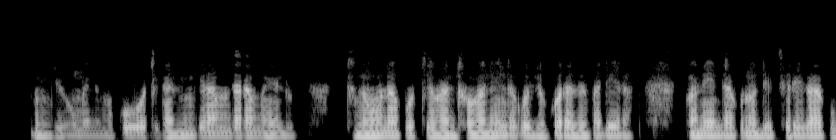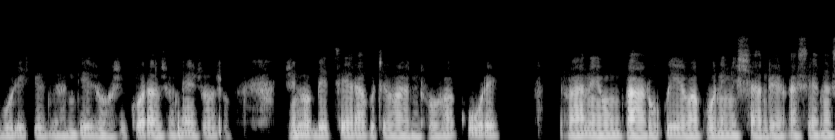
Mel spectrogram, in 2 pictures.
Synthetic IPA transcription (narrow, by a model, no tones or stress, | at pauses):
ndiumwenimukuwotiɡaniŋɡiɾamundaɾame̞ɗu | dino̞ːnakutiʋantʰuʋano̞e̞ndakuʐiko̞ɾaʐe̞paɗe̞ɾaʋano̞e̞ndakuno̞ɓe̞̰t͡se̞ɾe̞kakuɓuɗikid͡zandiʐo̞ʐiko̞ɾaʐonaiʐo̞ʐo̞ʐ̥ino̞ɓe̞t͡se̞ɾakutiʋantʰuʋakṵɾe̞ | ʋane̞wuŋɡaɾoʔuje̞ʋakonemiʃando̞jakasijana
